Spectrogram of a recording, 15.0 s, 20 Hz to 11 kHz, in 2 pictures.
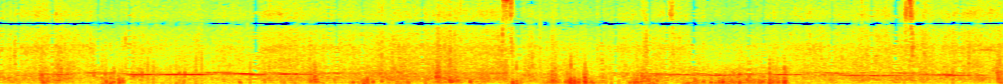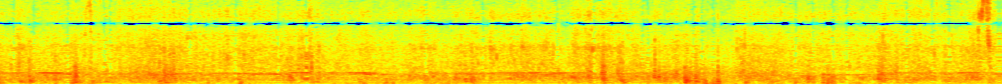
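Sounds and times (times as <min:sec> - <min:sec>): spray hissing off hull: 0:00.0 - 0:15.0
water and wind rushing: 0:00.0 - 0:15.0
wavering high whistle: 0:00.6 - 0:03.0, 0:04.6 - 0:12.4, 0:14.6 - 0:15.0.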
